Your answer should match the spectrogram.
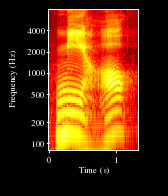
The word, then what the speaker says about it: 秒: 秒，摸一袄，秒秒，一秒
